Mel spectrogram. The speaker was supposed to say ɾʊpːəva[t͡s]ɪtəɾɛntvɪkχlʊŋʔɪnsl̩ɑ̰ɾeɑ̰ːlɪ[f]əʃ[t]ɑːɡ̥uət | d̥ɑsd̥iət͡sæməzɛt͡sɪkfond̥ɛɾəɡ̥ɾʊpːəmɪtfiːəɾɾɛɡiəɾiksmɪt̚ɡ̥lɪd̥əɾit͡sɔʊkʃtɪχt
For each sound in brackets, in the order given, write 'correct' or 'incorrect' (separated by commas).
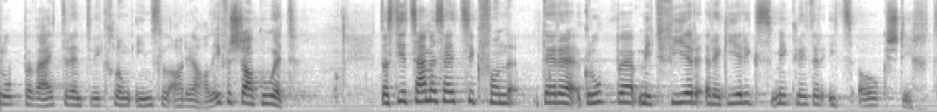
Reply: incorrect, correct, correct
